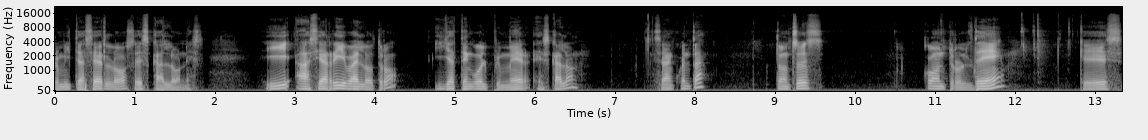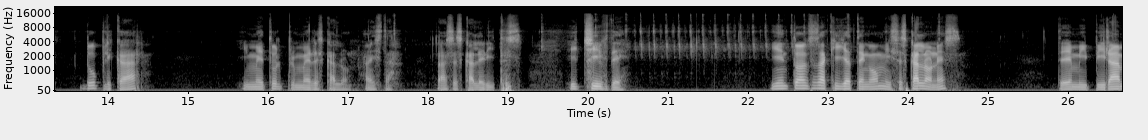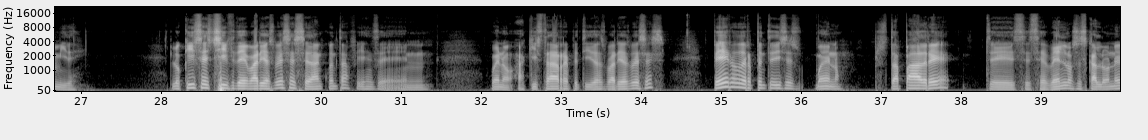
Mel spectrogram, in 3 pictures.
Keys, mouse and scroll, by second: 1.1 click, 4.6 click, 7.4 click, 8.8 click, 12.0 ctrl+d, 14.4 click, 16.4 click, 18.7 alt+click, 20.0-23.1 typing, 23.1 alt+click, 28.3-33.2 alt+drag, 37.2 alt+click, 37.9 alt+right click, 38.2 alt+middle click.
